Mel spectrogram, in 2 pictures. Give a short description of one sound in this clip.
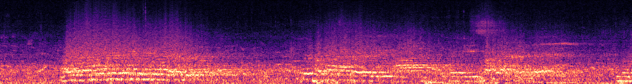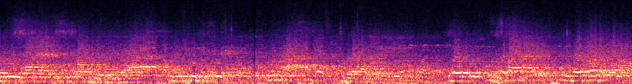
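An elderly man speaks into a microphone, heard through loudspeakers in an open stadium.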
